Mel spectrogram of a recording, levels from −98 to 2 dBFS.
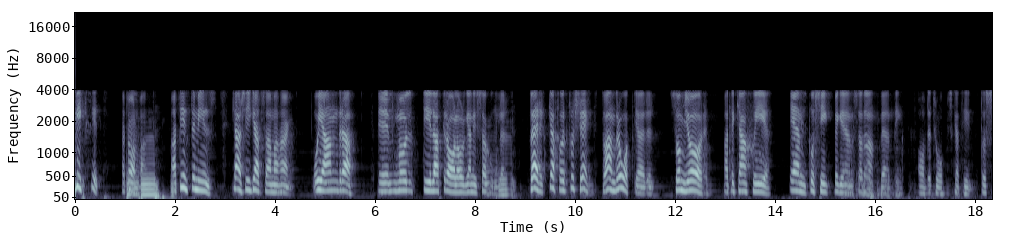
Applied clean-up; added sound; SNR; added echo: neural mask model DeepFilterNet 3.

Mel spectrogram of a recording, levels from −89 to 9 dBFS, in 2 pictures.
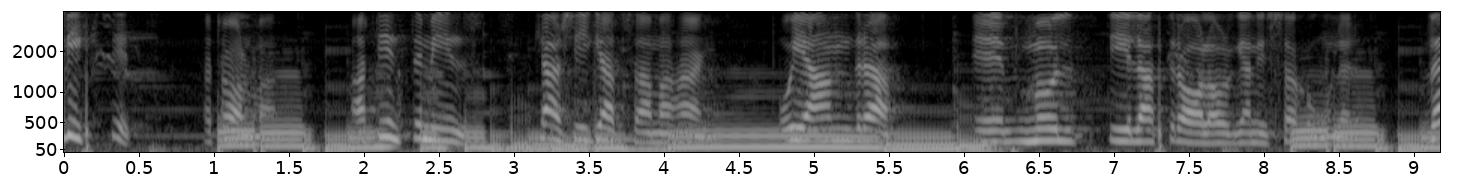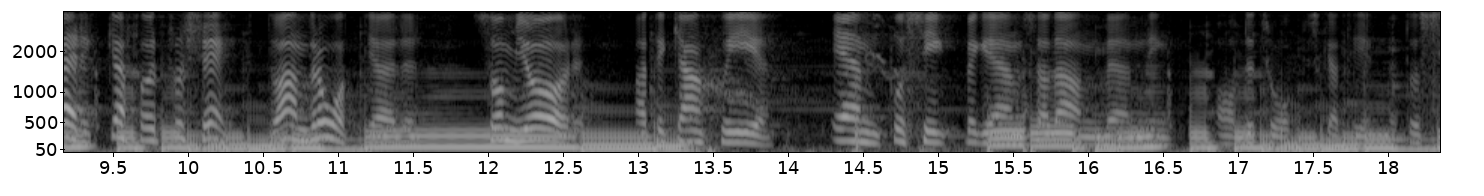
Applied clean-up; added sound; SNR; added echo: none; Bass guitar; -2 dB; none.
